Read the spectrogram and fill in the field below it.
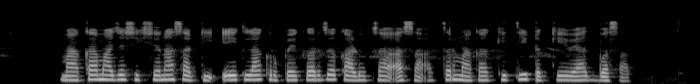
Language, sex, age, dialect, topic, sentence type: Marathi, female, 25-30, Southern Konkan, banking, question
